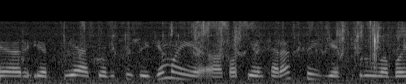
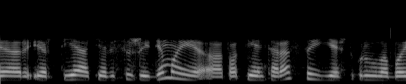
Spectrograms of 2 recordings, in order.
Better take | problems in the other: second | background sound (Hands); 3 dB below the speech

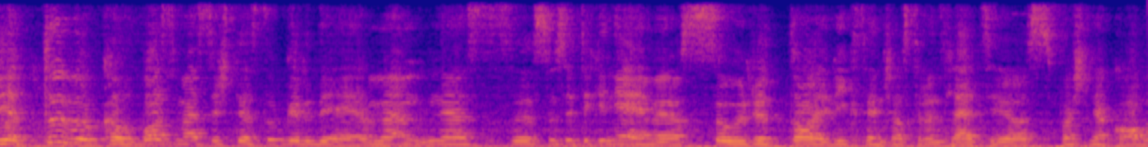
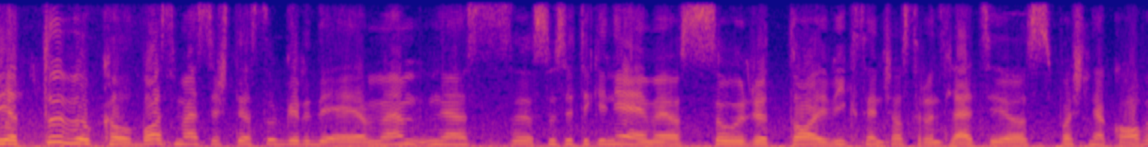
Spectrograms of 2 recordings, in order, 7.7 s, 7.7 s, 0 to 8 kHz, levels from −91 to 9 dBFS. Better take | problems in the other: second | room echo; dies away in 0.3 s

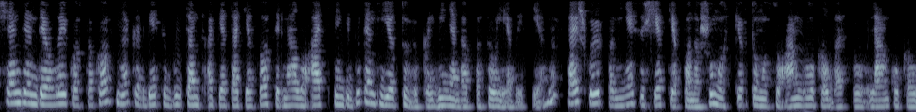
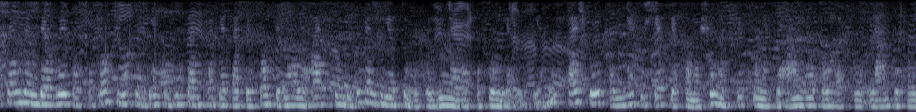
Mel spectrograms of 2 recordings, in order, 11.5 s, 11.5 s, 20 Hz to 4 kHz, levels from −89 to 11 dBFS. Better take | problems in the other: first | background sound (Chatter); 16 dB below the speech // room echo; dies away in 0.4 s

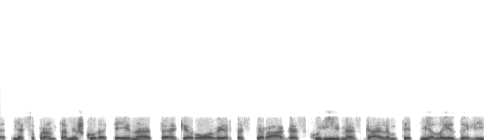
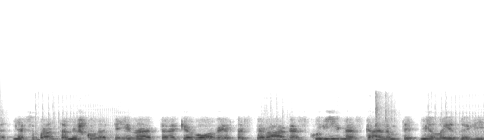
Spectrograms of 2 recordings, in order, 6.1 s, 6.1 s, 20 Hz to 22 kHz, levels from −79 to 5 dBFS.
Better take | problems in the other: first | background sound (Slam); 12 dB below the speech // room echo; dies away in 0.2 s

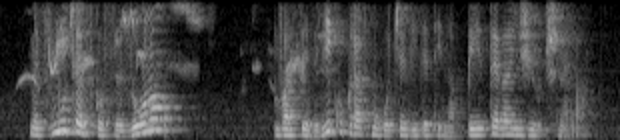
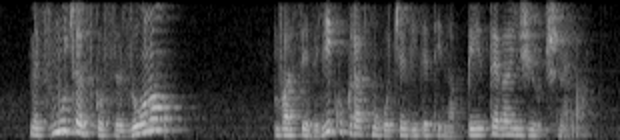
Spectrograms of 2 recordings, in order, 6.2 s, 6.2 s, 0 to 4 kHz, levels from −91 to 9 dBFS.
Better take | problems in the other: second | background sound (Bird); 13 dB below the speech

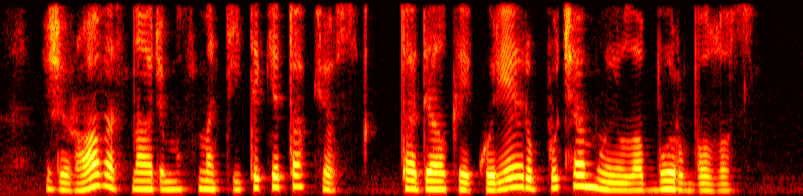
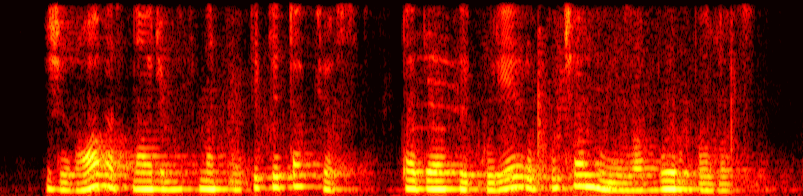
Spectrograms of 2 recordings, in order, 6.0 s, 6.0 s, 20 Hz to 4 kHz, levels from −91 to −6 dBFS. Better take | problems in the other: first | noise reduction (neural separator model SepFormer DNS4)

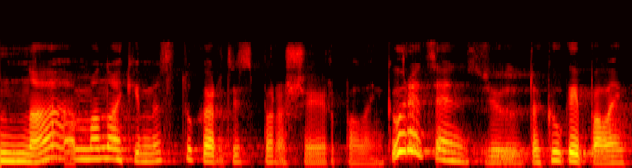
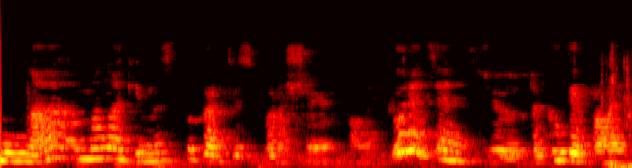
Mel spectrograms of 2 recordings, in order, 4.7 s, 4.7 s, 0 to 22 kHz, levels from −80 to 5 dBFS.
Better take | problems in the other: first | noise reduction (classical method WPE with log-MMSE)

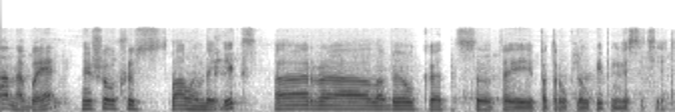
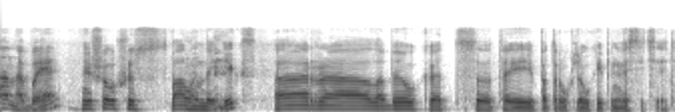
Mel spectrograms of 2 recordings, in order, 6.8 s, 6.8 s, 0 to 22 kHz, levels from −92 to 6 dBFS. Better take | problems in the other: second | noise reduction (neural separator model SepFormer DNS4)

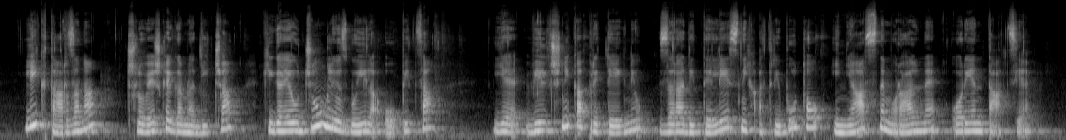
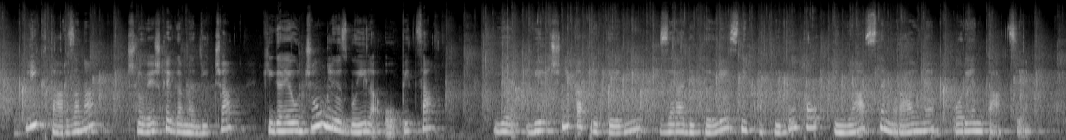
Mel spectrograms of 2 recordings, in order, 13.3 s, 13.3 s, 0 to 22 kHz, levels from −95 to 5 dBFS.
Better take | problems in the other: first | background sound (Applause); 11 dB below the speech

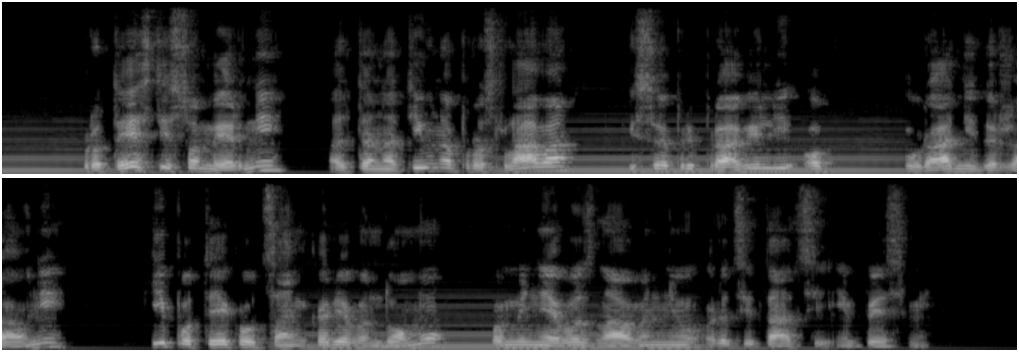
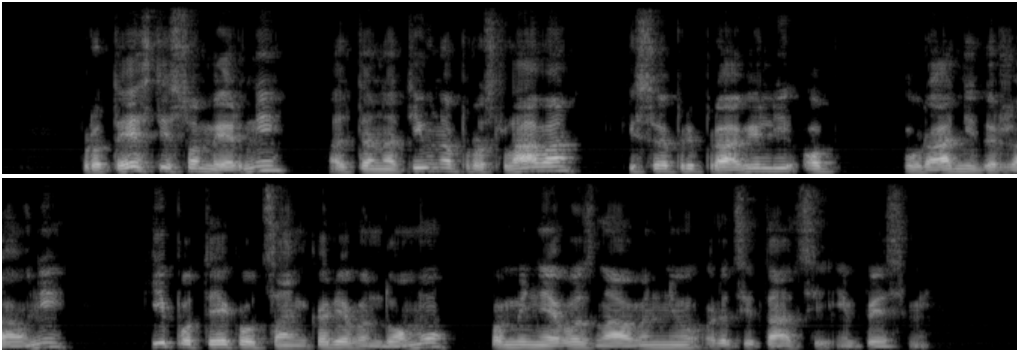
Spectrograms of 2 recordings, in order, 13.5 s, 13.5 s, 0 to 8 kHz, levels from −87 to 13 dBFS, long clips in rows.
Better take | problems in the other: second | background sound (Bowed string instrument); 16 dB below the speech

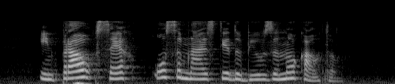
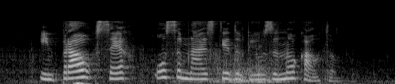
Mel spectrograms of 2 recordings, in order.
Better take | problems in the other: first | background sound (Skateboard); 15 dB below the speech

